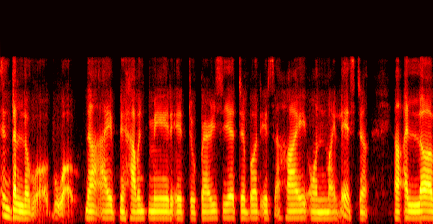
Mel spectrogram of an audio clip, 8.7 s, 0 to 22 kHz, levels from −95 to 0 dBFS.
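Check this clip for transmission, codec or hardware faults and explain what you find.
One codec fault runs through the whole clip. Speex codec damage is plainly audible from start to finish. Speex is a CELP speech coder. It models the vocal tract with a filter and spends limited bits on the excitation signal that drives it. Here that excitation is coarse, which fits a middle wideband setting of roughly 17 kbps. The speech sounds noisy and hoarse. Nothing is present above 7.7 kHz, so the top of the band is cut off.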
